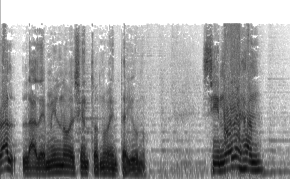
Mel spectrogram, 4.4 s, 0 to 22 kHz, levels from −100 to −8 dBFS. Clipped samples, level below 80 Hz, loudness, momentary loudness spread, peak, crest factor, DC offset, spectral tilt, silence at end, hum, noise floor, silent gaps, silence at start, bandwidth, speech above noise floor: under 0.1%; -40 dBFS; -16 LUFS; 8 LU; -4 dBFS; 12 dB; under 0.1%; -5.5 dB/octave; 0.15 s; none; -44 dBFS; none; 0 s; 13.5 kHz; 29 dB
